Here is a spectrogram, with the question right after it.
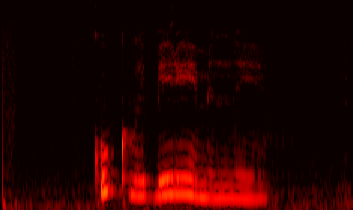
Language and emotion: Russian, neutral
